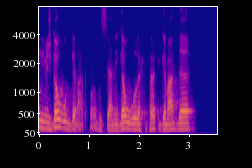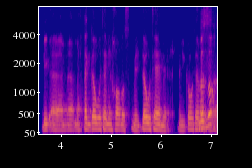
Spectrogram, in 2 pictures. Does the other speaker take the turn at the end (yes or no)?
yes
